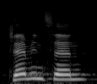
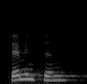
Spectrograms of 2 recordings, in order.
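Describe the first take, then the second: First: The name is called louder and more insistently. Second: The name is called calmly and softly. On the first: The caller is becoming impatient. "langsam wütend werdenden" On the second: The caller is still calm.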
